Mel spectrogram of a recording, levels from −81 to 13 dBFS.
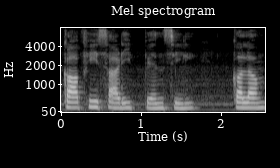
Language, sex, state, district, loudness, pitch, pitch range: Hindi, male, Bihar, Patna, -20 LUFS, 175 Hz, 165-180 Hz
